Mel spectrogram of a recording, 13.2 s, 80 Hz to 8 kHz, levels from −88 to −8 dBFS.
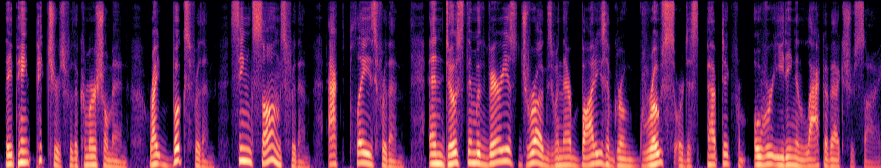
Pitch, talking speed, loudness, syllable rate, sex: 135 Hz, 175 wpm, -20 LUFS, 4.6 syllables/s, male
